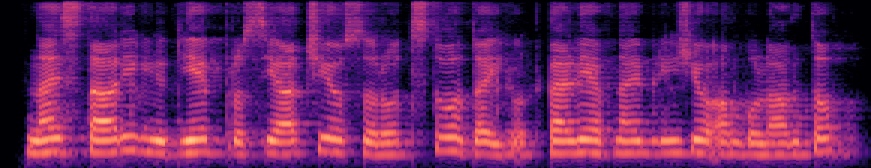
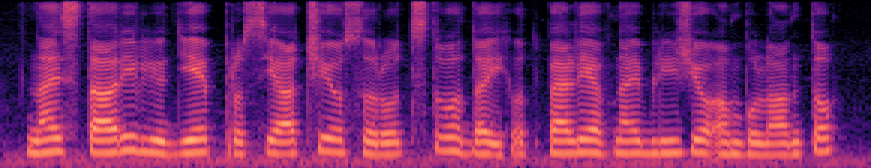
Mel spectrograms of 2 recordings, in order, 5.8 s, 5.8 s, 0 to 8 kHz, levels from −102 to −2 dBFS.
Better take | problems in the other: second | noise reduction (neural mask model DeepFilterNet 3)

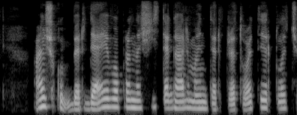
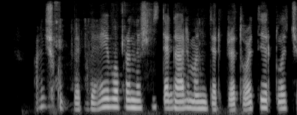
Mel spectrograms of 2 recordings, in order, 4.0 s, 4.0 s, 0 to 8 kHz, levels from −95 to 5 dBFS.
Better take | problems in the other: first | noise reduction (neural mask model DeepFilterNet 3)

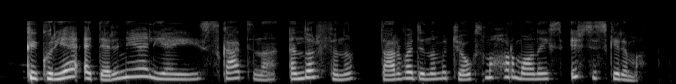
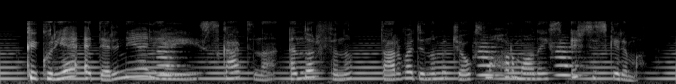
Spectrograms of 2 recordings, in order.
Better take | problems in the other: first | background sound (Wind instrument, woodwind instrument + Organ); 3 dB below the speech

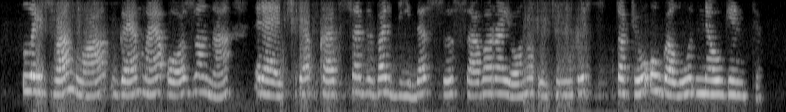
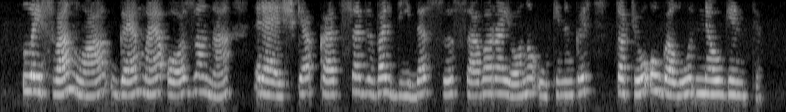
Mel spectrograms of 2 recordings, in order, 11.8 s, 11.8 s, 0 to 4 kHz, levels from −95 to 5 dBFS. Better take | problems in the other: second | noise reduction (neural separator model SepFormer DNS4)

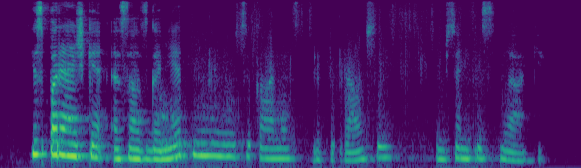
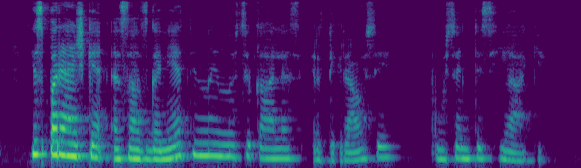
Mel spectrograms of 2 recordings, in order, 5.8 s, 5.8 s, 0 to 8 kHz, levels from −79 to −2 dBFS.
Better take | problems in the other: second | noise reduction (neural separator model SepFormer DNS4)

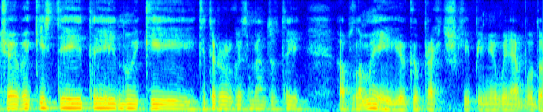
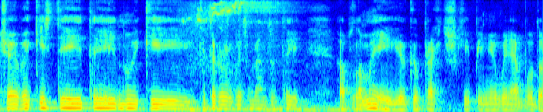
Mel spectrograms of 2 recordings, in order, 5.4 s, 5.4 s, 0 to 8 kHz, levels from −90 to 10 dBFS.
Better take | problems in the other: first | background sound (Squeak); 10 dB below the speech

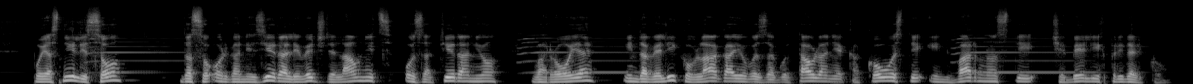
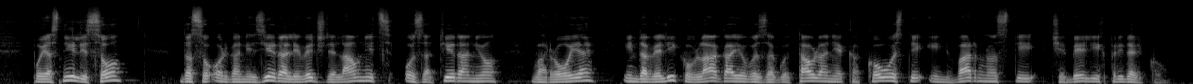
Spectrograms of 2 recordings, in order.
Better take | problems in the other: second | noise reduction (classical method log-MMSE)

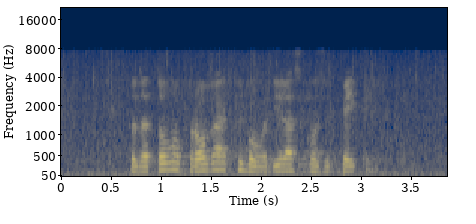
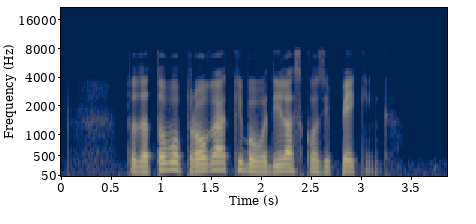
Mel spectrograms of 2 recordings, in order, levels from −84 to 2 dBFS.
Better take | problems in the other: second | background sound (Rain); 15 dB below the speech // room echo; dies away in 1.5 s

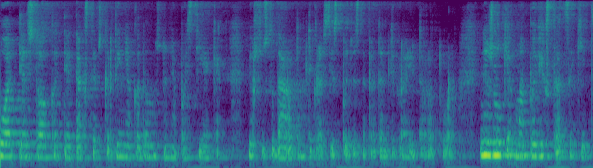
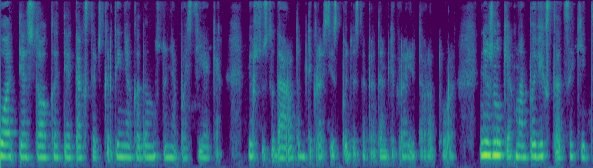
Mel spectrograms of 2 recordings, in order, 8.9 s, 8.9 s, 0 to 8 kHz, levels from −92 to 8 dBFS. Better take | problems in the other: second | room echo; dies away in 1.2 s

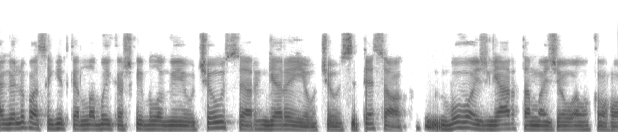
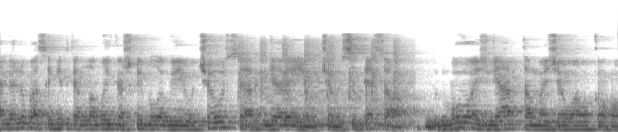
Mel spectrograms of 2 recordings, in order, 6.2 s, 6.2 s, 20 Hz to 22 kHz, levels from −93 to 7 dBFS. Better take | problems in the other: first | background sound (Electric guitar); 10 dB below the speech // room echo; dies away in 0.7 s

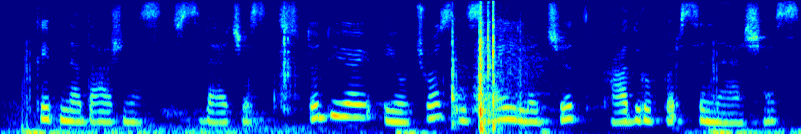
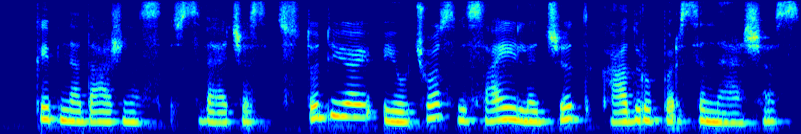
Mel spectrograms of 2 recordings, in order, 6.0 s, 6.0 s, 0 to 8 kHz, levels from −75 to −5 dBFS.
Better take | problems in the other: second | noise reduction (classical method WPE with log-MMSE)

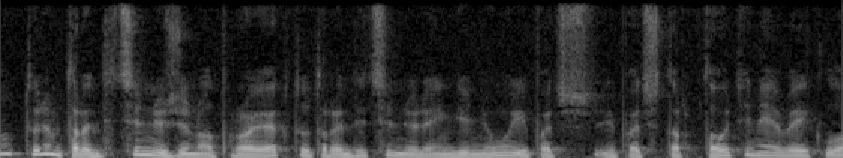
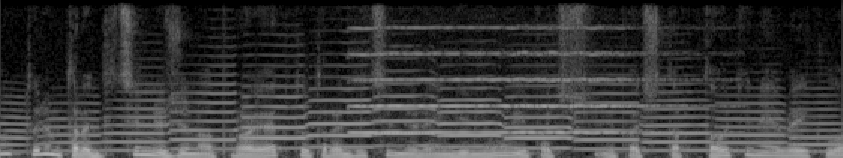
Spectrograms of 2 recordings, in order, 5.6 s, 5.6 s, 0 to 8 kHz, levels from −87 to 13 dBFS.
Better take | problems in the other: first | background sound (Bowed string instrument + Trumpet); 5 dB below the speech

